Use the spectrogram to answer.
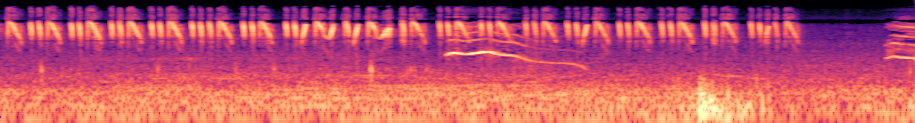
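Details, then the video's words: Tutor recording of cigun tembakan song: a long, rapid barrage of high sharp chips, overlaid by a lower falling whistle in the middle, then stopping abruptly before a brief final flourish. "Tembakan burung cigun untuk masteran terbaik"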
